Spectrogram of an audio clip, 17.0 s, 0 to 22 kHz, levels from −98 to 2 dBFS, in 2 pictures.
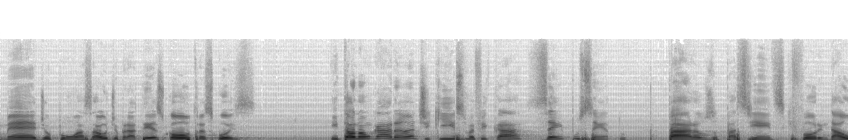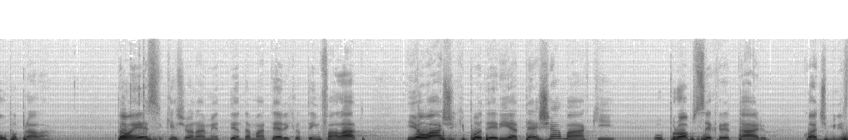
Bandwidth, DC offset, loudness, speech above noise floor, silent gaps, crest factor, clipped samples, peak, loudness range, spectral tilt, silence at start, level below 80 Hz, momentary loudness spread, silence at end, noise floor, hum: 15 kHz; under 0.1%; -22 LUFS; 29 dB; none; 18 dB; under 0.1%; -4 dBFS; 5 LU; -7 dB/octave; 0 s; -46 dBFS; 14 LU; 0 s; -50 dBFS; 60 Hz at -50 dBFS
